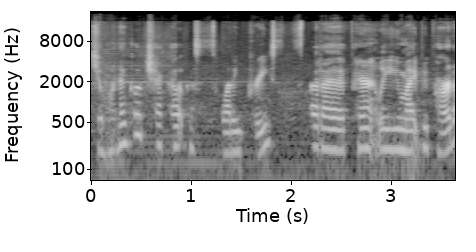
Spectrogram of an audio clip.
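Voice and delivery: hushed voice. In character, inviting Ava to go look around: whispering. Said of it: "I'm gonna whisper".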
